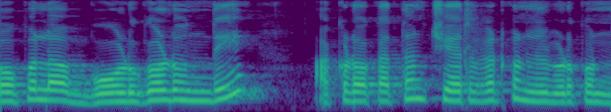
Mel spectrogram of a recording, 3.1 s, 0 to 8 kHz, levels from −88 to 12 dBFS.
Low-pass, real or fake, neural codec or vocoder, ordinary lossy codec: none; real; none; none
